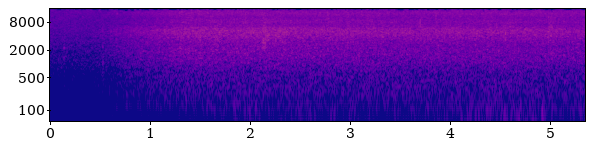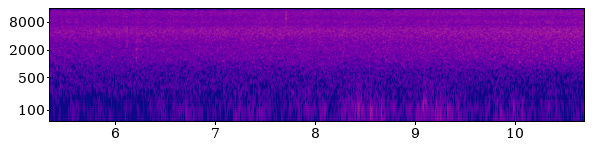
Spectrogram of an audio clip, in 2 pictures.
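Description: Wind noise: a steady rushing hiss, with stronger low buffeting on the microphone in the last few seconds.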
